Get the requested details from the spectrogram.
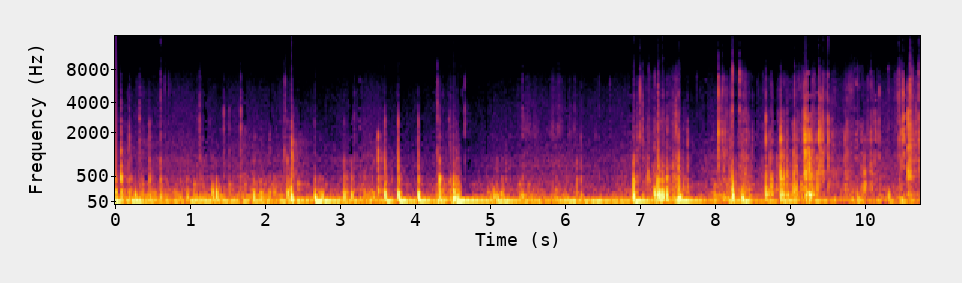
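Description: A solid green bar of soap is shaved with a metal loop tool into curly ribbons, then lifted in hand. Short, sharp scraping strokes and clicks rise over a steady low hum, with a denser burst of scraping near the end.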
